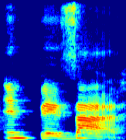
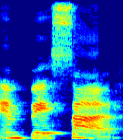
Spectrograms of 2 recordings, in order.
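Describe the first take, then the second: First: The z is a strong buzzing z sound. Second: The z is a soft hissing s sound. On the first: The speaker calls it wrong. "not empezar" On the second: The speaker calls it right. "it's much softer and it sounds almost more like an S"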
